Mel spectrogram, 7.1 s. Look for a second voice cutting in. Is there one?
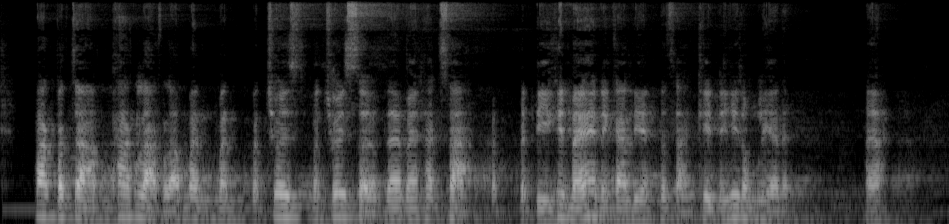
No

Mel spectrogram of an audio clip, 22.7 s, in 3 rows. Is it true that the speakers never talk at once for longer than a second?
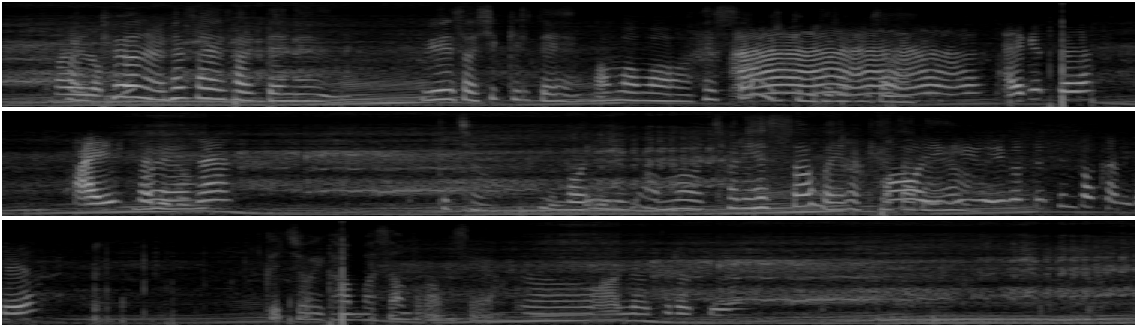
No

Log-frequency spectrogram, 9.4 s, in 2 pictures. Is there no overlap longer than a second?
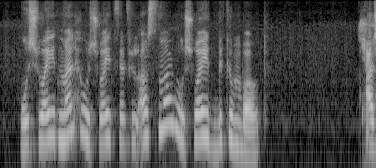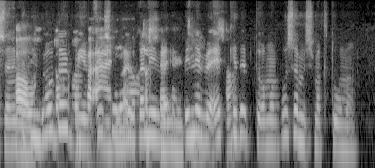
No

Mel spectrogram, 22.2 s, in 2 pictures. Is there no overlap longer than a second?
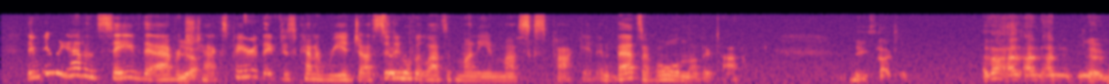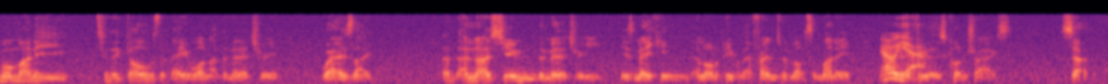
Yes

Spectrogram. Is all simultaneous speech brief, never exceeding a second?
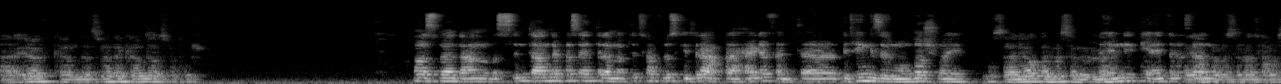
Yes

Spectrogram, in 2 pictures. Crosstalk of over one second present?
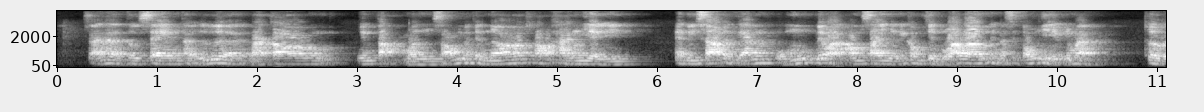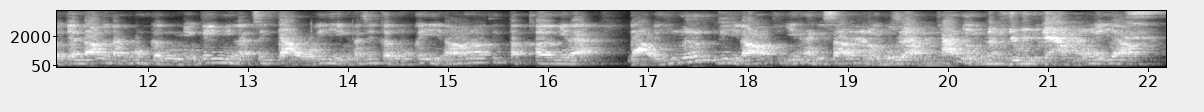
Yes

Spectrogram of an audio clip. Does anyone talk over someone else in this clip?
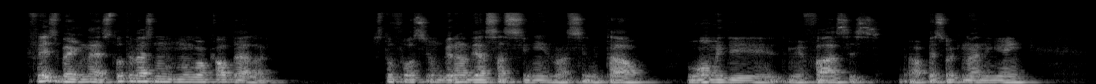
No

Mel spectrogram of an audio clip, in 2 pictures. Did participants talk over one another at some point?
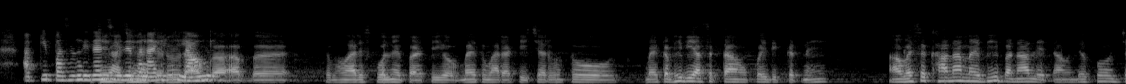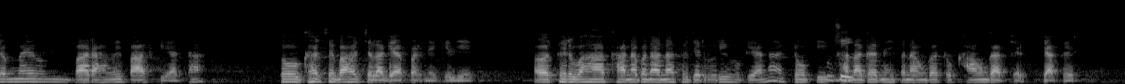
Yes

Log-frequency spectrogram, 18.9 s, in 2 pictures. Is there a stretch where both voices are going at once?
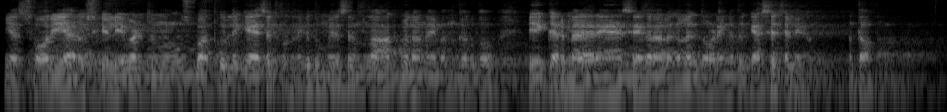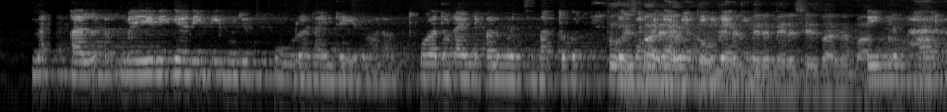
Yes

